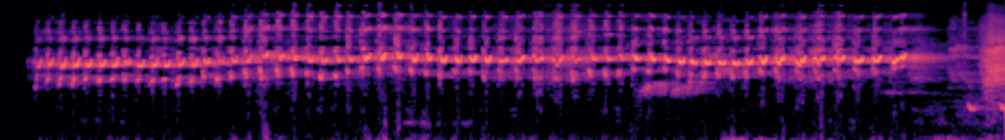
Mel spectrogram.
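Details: Caged white-rumped shama in Indonesia, in full song and ready for a singing contest: one long, rapid, high trill of evenly repeated notes lasting about six seconds, then a brief lower note at the end.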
